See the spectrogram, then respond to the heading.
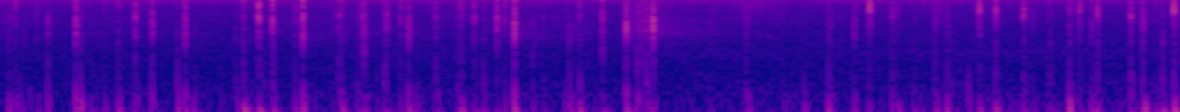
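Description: A small red foil and plastic face mask sachet, held up close, is scratched and tapped with long nails. The result is a quick, uneven stream of short, dry taps and crinkly scratches, each with deep, soft thumps underneath and almost no ring, over a faint steady high hiss.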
